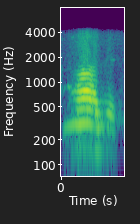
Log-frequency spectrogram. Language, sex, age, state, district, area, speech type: Nepali, female, 60+, West Bengal, Jalpaiguri, rural, conversation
